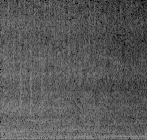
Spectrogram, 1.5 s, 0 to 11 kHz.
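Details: 1985 Mazda RX-7 rotary at warm idle; quick light knocking over rough exhaust note, only occurs once warmed up; owner hopes it is a pulley; source not pinned down.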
